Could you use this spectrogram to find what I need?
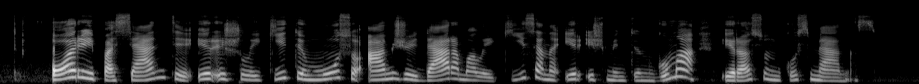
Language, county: Lithuanian, Šiauliai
